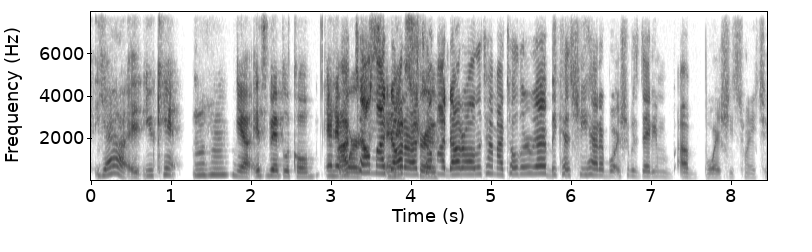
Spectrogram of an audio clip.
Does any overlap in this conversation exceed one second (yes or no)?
yes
